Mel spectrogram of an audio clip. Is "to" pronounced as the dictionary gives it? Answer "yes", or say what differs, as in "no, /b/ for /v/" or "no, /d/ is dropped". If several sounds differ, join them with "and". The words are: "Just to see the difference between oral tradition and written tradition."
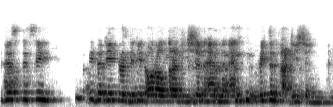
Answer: no, /s/ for /t/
